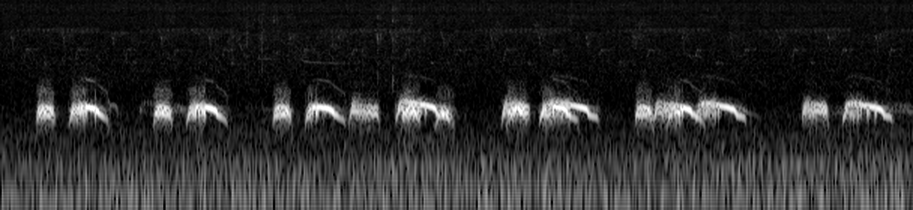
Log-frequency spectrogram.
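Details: A wild black-collared spotted dove lured by a ground decoy and praised for its cooing gives soft, mellow, slightly falling coos in quick paired and tripled phrases, repeated steadily about once per second.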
